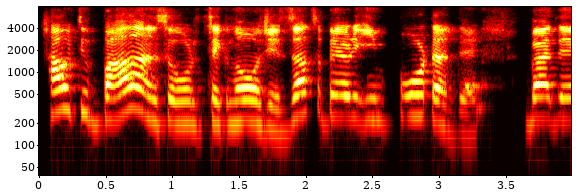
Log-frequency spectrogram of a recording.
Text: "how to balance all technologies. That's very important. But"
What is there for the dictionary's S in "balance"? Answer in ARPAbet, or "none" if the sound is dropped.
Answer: S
